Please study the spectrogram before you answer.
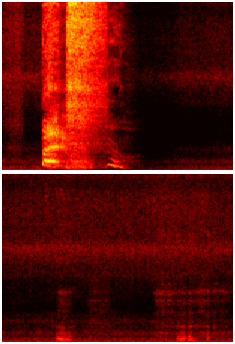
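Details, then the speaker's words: Person with a cold sneezing into a face mask: one loud explosive sneeze with a gasping follow-up, then quiet breathy exhalations. "Oh, I can feel more coming. Phew. I just can't stop sneezing."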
